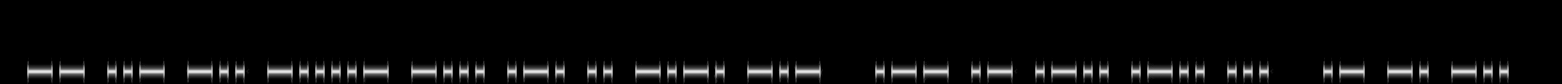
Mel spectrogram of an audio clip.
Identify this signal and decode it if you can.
Morse code, heard as a keyed tone, about 15 wpm, 600 Hz. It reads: MUD-BRICK WALLS AND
